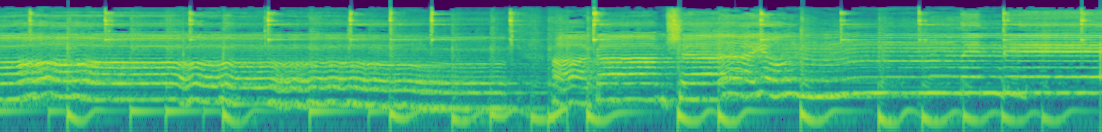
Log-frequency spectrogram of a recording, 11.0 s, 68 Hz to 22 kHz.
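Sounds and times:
group of women singing: 0.0 - 11.0
hourglass drum with bending pitch: 0.0 - 11.0.

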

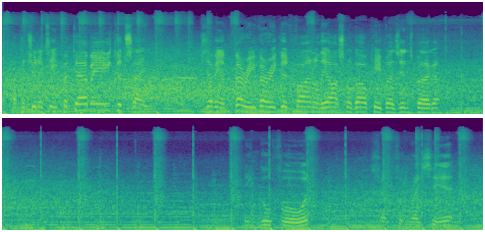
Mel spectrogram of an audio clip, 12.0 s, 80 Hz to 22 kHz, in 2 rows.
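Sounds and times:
background music with steady beat: 0.0 - 12.0
bass line: 5.4 - 12.0
bass drum: 5.5 - 12.0.

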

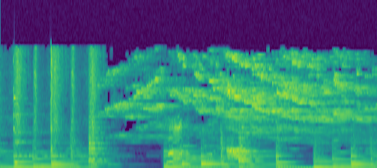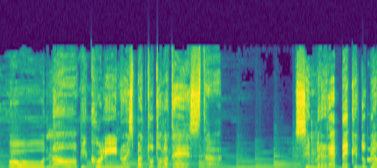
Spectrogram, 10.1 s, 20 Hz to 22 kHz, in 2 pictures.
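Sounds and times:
instrumental children's music: 0.0 - 10.0.

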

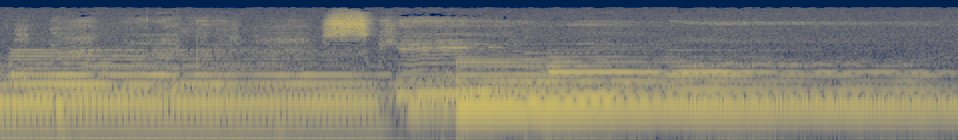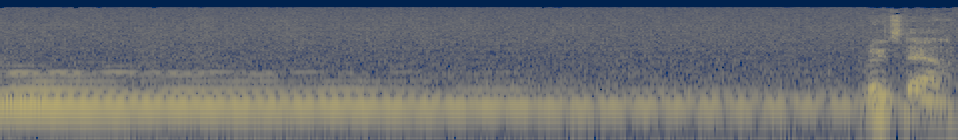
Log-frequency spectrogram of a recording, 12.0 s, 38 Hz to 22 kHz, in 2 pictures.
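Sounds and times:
guitar chord ringing: 0.0 - 11.9.

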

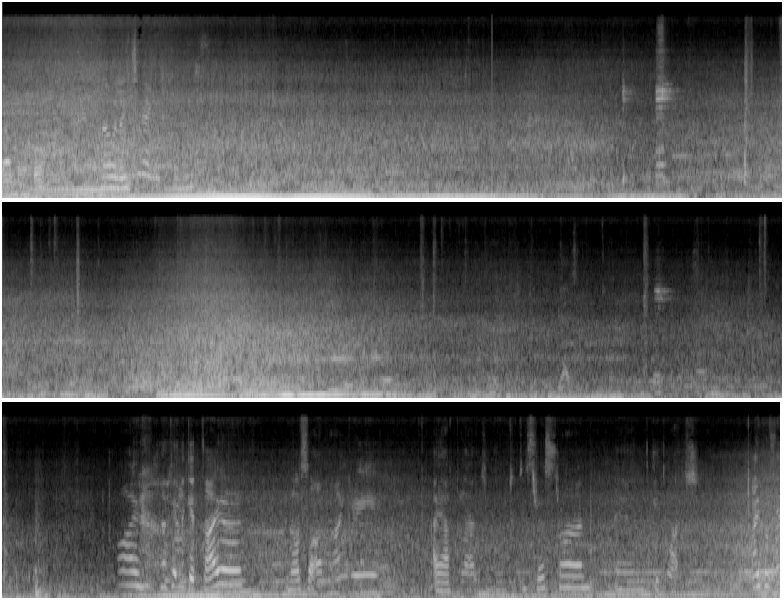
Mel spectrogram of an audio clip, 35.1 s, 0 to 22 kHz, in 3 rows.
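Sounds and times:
vehicle passing: 0.0 - 23.3, 25.3 - 35.0
low engine rumble: 0.0 - 35.0.

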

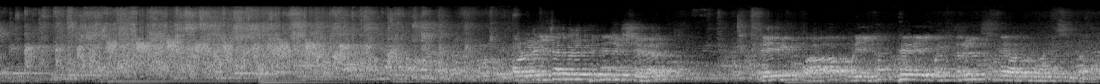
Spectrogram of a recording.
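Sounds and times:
audience clapping: 0.0 - 5.2
background music with low notes: 0.0 - 11.0.

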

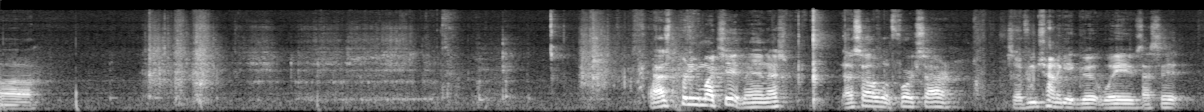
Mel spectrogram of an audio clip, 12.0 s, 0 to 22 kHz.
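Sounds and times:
cup scraping: 1.4 - 5.0.

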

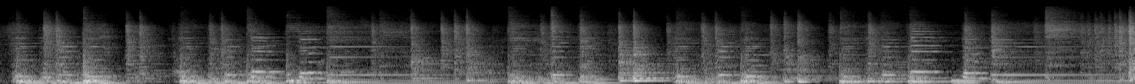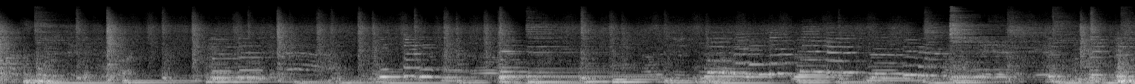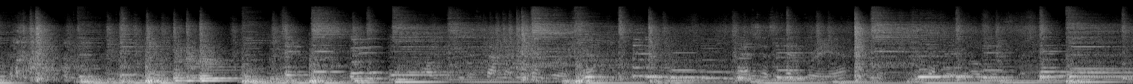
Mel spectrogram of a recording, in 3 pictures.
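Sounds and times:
jazz trio playing: 0.0 - 34.0.

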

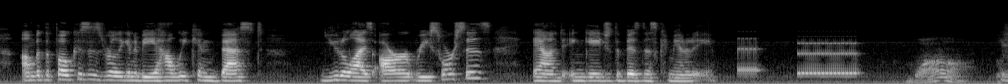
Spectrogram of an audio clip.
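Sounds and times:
telephone electronic ringer: 7.4 - 8.7.

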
